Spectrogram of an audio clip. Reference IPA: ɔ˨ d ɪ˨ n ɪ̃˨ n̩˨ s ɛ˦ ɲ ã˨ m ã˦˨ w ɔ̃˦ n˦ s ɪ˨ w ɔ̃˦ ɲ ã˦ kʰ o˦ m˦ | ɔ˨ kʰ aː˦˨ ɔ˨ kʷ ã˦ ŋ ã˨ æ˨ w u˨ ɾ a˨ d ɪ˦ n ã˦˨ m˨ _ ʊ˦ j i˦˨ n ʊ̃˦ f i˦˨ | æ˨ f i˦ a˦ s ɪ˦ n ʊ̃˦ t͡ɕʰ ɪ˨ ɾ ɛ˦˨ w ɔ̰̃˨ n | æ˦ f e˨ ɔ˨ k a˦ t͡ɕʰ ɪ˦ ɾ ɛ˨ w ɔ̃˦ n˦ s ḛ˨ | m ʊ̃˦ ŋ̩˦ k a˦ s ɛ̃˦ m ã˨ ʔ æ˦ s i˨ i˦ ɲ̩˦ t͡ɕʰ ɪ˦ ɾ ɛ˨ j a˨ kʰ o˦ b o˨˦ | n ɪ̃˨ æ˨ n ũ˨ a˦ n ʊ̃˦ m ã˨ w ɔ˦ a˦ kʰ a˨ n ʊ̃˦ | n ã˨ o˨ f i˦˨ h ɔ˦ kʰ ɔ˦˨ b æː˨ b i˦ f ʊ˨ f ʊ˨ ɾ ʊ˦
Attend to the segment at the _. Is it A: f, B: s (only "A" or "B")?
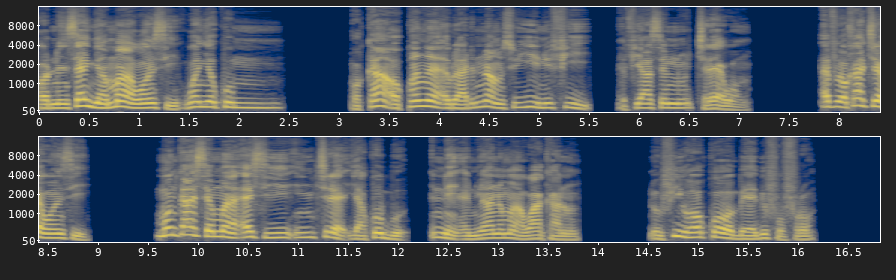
B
